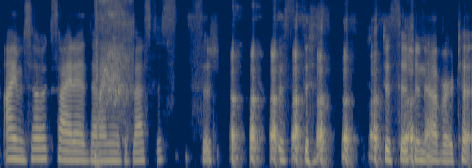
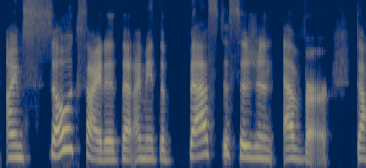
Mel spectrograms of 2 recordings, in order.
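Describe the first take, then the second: First: It sounds sighing, halting and deflated. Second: It sounds smiling, proud and genuinely confident.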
